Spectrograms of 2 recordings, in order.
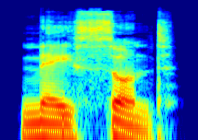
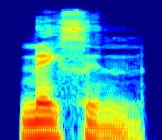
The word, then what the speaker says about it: nascent: Another great adjective is nascent, and this word has 2 syllables, and the stress is on that first syllable. It has the long A sound, nascent. That second syllable has that schwa, nascent.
